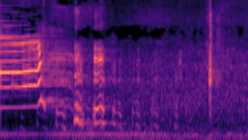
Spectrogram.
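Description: Young women laughing: a high-pitched squeal held for the first half second, then short broken giggles that trail off.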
